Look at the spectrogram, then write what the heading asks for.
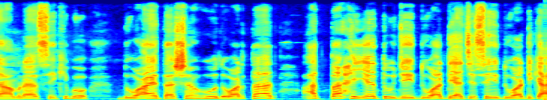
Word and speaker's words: التحيات: সর্বপ্রথমে হচ্ছে আত্তাহিয়াতু আত্তাহিয়াতু আত্তাহিয়াতু আত্তাহিয়াতু। হি এখানে বড় হা, এখানে যে আছে আত্তাহি হি এখানে বড় হা বের করবে, নাহলে আমাদের ভুল হয়ে যাবে, বড় ভুল হয়ে যাবে।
